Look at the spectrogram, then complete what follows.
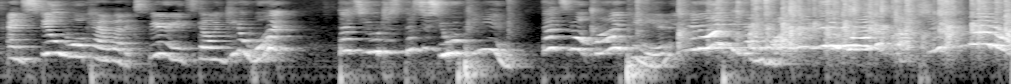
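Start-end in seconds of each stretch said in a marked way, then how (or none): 2.3-10.1 much higher and louder, fierce and proud; defiant shout. Pretend. Standing up to a line of insulting guys, defiant shout. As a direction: shout it back at them, unbowed. Imagined defiant reply to catcallers.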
